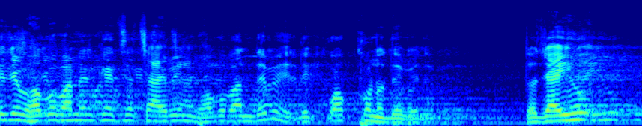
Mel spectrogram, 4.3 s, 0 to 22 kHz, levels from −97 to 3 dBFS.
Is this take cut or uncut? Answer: uncut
